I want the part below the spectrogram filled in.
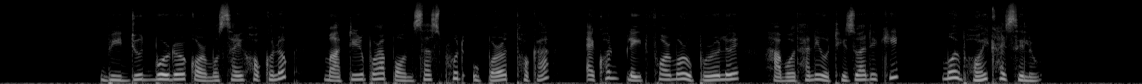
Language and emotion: Assamese, fearful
